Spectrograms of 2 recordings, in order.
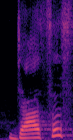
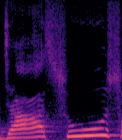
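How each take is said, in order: First: जासस said without any ऊ; जासस, short flat vowels, no ऊ; wrong word shown. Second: जासूस said slowly, the ऊ drawn out long; correct pronunciation. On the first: (जासस — बिना ऊ की मात्रा के) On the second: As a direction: stretch the ऊ in जासूस. (जासूस — धीरे, लंबा ऊ खींचकर) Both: Shown as a demonstration. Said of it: "जासस नहीं होता है".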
